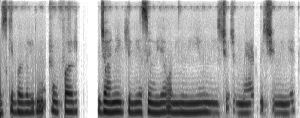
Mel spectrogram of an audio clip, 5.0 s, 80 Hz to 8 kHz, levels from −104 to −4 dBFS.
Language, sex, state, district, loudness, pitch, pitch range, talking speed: Hindi, female, Uttar Pradesh, Lucknow, -18 LUFS, 185 Hz, 180-195 Hz, 215 wpm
